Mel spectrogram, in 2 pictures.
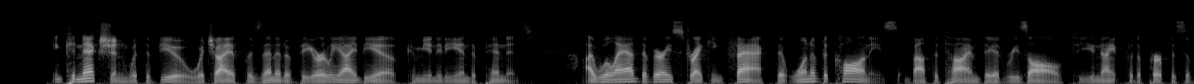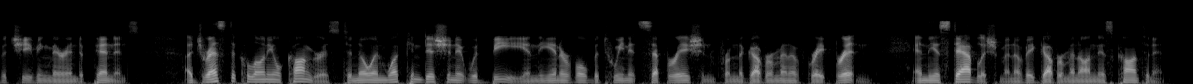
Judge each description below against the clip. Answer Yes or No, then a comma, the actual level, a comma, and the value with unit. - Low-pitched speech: Yes, very low, 90 Hz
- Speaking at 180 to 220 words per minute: Yes, average, 190 wpm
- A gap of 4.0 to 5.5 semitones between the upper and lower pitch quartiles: Yes, average, 4.6 semitones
